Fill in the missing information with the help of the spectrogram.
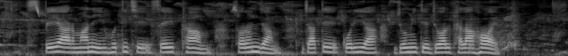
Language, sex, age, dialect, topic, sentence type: Bengali, female, 25-30, Western, agriculture, statement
